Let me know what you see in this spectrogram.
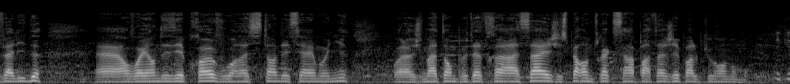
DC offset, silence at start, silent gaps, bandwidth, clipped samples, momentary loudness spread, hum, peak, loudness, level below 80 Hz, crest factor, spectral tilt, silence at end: under 0.1%; 0 s; none; 12.5 kHz; under 0.1%; 13 LU; none; -10 dBFS; -28 LUFS; -60 dBFS; 18 dB; -5 dB/octave; 0 s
